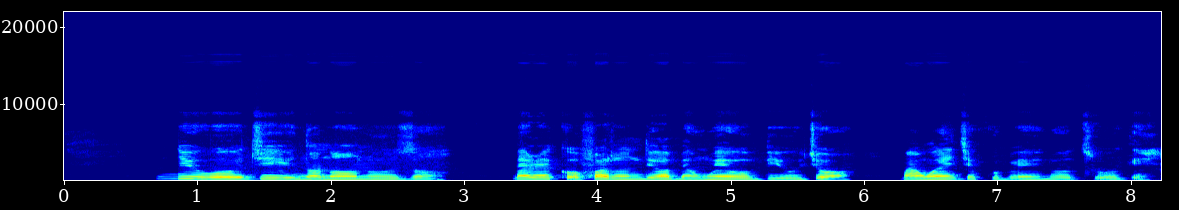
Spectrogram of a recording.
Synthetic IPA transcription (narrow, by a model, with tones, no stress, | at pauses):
n̩˦dɪ˦u˨wo˦d͡ʒiː˦˨nɔ˨nɔ˦nʊ˦zɔ˨ | me˦ɾe˦ko̰˨fɔ˦ɾʊ˦n̩˦dɪ˦ɔ˦be˨ŋʷe˦o˦bi˨u˦d͡ʒɔ˦ | ma˨ŋʷe˦n̩˦t͡ʃe˨kʷu˨be˨no˦tu˨o˦ɡḛ˨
